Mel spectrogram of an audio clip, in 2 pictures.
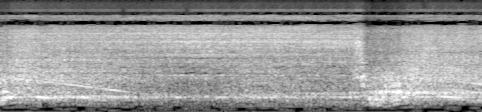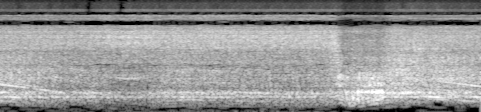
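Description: Car engine revved three times, about four seconds apart, each rev falling back to idle, with the home-built HHO hydrogen cell switched on and feeding its gas into the intake.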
